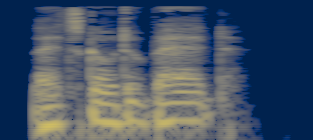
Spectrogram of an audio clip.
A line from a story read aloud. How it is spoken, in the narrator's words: he said softly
